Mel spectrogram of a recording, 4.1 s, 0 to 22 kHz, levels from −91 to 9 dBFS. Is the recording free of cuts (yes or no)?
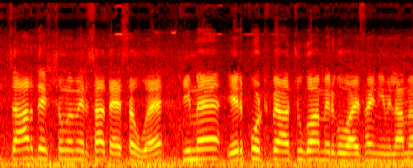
no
